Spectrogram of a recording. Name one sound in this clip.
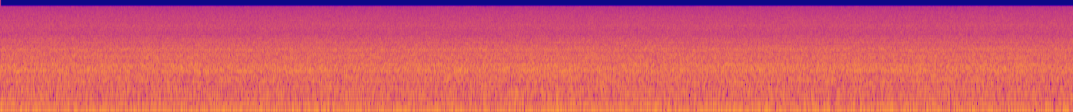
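A jet airliner's engines drone steadily in flight.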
